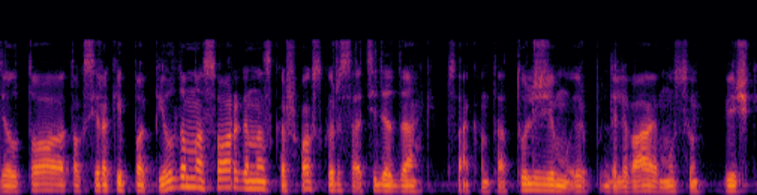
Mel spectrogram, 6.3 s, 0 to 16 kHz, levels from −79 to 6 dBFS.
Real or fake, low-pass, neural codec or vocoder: real; 7.2 kHz; none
